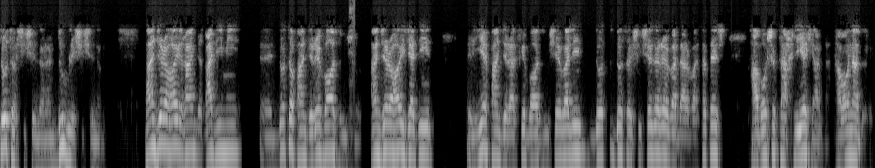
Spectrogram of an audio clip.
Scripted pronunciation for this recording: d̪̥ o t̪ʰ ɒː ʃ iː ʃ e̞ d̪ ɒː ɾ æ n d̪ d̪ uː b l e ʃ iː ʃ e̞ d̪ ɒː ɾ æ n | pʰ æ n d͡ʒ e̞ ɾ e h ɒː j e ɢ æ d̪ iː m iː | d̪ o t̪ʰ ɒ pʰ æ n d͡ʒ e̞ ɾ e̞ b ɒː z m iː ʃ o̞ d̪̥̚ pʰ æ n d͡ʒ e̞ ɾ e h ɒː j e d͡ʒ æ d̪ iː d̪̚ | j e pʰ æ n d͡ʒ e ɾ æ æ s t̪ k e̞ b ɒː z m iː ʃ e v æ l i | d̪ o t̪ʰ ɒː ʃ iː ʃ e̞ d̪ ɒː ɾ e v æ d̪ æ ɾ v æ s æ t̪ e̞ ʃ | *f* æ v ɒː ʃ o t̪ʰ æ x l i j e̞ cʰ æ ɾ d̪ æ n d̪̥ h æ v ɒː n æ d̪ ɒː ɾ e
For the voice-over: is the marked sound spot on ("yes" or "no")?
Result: no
